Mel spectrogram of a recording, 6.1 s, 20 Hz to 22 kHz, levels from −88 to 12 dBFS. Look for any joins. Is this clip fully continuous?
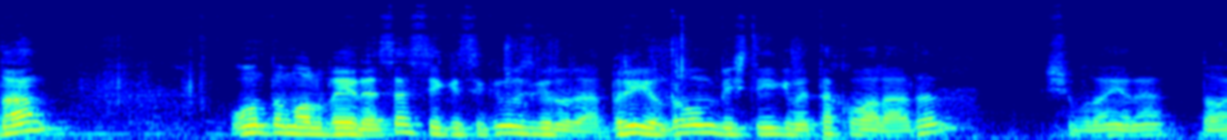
yes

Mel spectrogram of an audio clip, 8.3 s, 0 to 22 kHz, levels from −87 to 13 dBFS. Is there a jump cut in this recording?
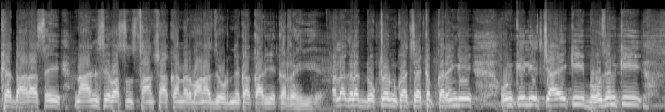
yes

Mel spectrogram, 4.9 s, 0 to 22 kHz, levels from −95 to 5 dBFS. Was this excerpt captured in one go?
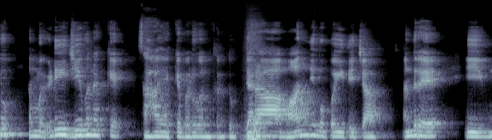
no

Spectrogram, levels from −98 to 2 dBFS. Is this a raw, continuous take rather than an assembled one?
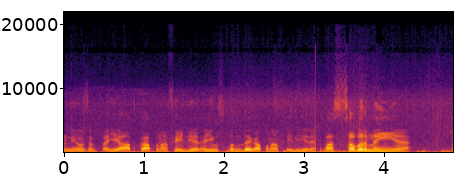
no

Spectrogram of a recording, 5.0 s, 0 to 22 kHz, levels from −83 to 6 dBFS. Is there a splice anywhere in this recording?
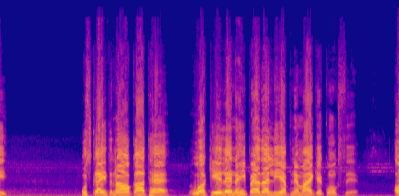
yes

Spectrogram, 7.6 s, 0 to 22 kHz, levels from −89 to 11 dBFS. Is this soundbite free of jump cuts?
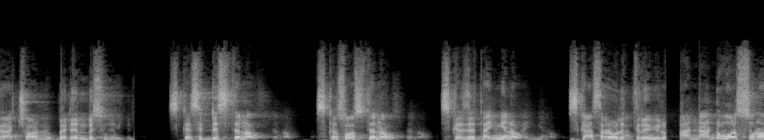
no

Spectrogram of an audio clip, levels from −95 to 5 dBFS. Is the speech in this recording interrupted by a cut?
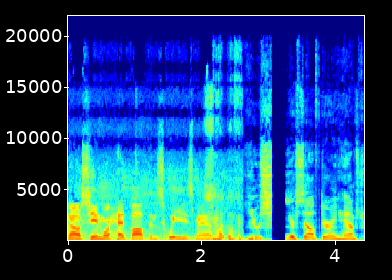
yes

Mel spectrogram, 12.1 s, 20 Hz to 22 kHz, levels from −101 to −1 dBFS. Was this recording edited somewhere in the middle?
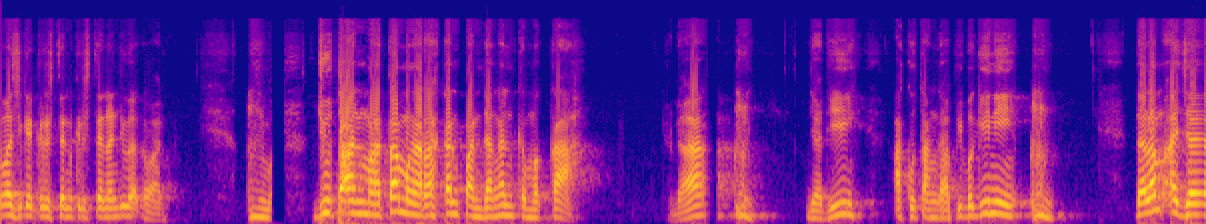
yes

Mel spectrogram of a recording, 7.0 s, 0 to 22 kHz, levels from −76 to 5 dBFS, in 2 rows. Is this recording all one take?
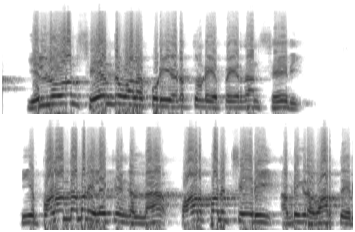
yes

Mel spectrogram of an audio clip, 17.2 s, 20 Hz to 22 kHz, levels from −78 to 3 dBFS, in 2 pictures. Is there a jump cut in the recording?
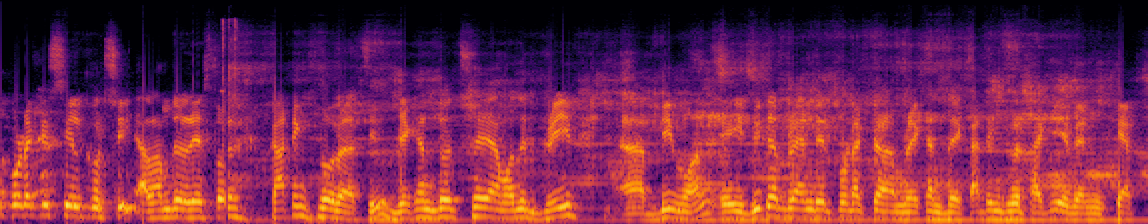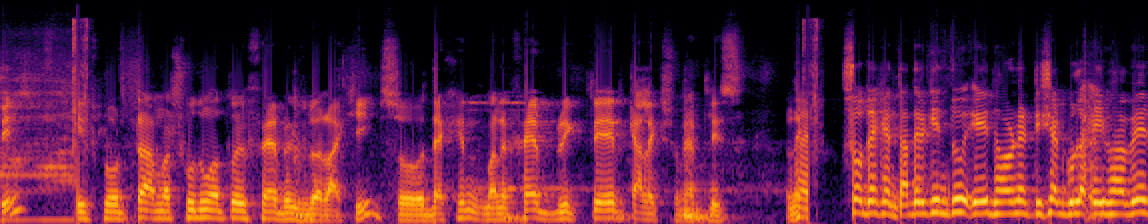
yes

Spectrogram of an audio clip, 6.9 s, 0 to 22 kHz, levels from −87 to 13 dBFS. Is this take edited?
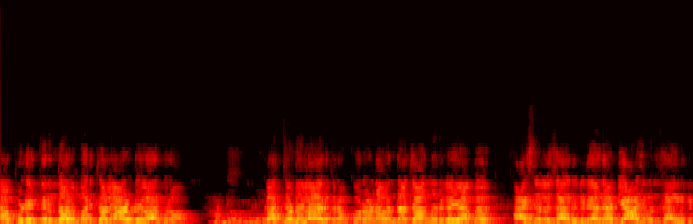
no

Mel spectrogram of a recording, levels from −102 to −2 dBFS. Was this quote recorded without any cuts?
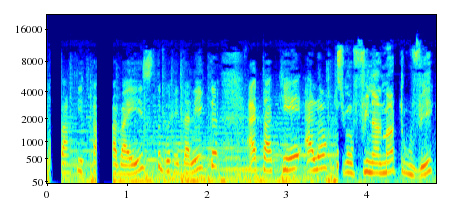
yes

